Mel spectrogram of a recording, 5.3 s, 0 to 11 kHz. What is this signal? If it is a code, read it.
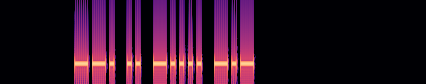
Morse code, heard as a keyed tone, about 23 wpm, 700 Hz. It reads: GI6K
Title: DXCC-100 Call Signs - 4 Characters - 22wpm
